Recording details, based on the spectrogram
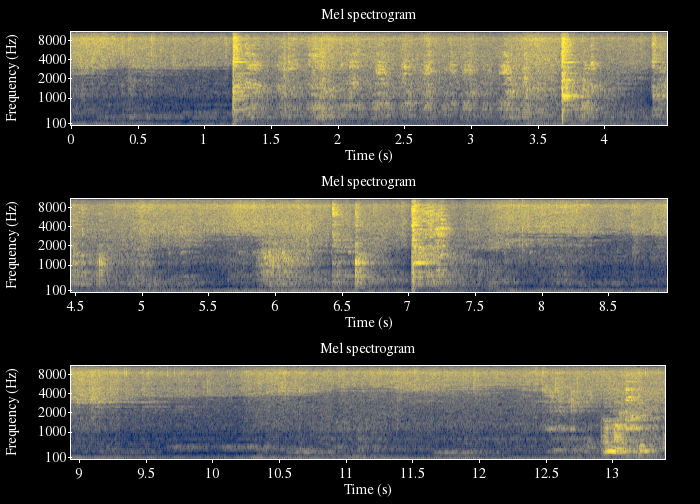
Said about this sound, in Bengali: এখানে ফুল ফ্লেমে দিয়ে আমি পটলটাও ভেজে নেব।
